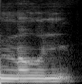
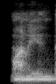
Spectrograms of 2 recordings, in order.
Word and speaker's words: Monaghan: I think Cameron Moan, whatever his name is, he did good for the Star Wars game. He's okay. Monaghan? Monaghan, that's what it is.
